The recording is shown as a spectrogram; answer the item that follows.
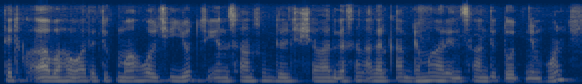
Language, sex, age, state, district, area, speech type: Kashmiri, male, 18-30, Jammu and Kashmir, Kulgam, urban, spontaneous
